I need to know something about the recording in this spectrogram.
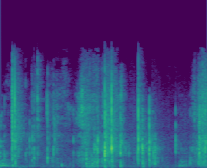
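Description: Paper envelope crinkling and rustling in irregular bursts as it is worked open by hand and the card inside is pulled out.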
